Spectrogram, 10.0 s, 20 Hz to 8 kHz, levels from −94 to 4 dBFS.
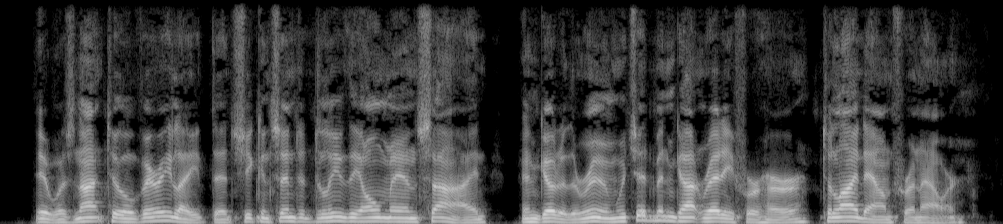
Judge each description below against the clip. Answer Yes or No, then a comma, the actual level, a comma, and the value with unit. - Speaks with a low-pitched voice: Yes, low, 120 Hz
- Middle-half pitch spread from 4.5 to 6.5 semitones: Yes, average, 5.3 semitones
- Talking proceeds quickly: No, average, 195 wpm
